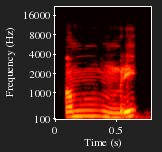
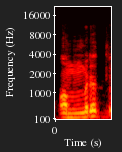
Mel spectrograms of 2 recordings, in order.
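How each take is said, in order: First: ਅੰਮ੍ਰਿਤ said "am-rit", the i sound carried onto the half r; correct pronunciation. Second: ਅੰਮ੍ਰਿਤ read the wrong way, "amrat" with a plain a after the r; wrong reading shown. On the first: Preacher teaches the congregation the right reading of ਅੰਮ੍ਰਿਤ. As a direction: give ਅੰਮ੍ਰਿਤ a clear "rit" ending with the short i. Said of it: "ਮੰਮੇ ਦੇ ਨਾਲ ਲੱਗੀ ਹੋਈ ਸਿਹਾਰੀ ਰਾਰੇ ਨਾਲ ਬੋਲੇਗੀ". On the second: Preacher shows the congregation the wrong reading of ਅੰਮ੍ਰਿਤ. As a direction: say ਅੰਮ੍ਰਿਤ as the mistaken "am-rat". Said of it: "ਇਹਨੂੰ ਅੰਮ੍ਰਿਤ ਨਹੀਂ ਪੜਨਾ". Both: Shown as a demonstration.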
